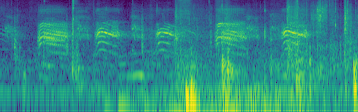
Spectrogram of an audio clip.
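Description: A crow cawing about five times in a row, harsh calls under a second apart. There is a low thud about two and a half seconds in.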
